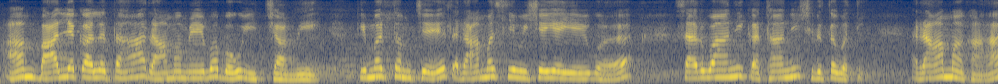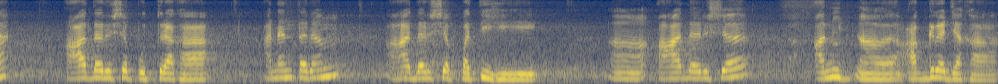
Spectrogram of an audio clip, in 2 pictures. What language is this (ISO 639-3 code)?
san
